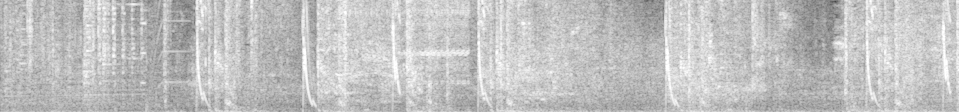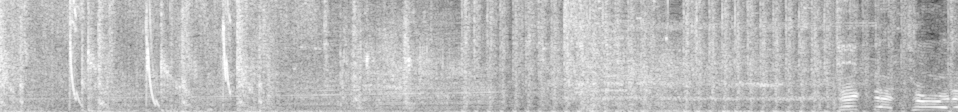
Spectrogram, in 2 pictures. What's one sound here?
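Energy weapons fire in rapid bursts with sharp zapping blasts.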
